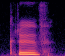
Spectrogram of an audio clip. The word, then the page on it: craobh: gaelic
